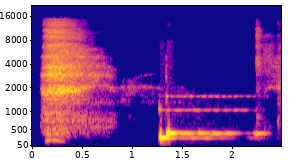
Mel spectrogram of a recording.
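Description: A short breathy rush of noise fades away, then a little over a second in an electronic chime starts suddenly and holds several steady tones.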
